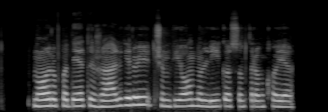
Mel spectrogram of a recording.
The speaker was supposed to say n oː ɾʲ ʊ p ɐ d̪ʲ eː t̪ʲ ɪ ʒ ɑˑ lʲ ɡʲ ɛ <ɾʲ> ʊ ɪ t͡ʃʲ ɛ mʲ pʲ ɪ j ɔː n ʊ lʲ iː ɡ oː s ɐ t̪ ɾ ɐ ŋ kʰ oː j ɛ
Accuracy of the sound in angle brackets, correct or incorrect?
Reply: correct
